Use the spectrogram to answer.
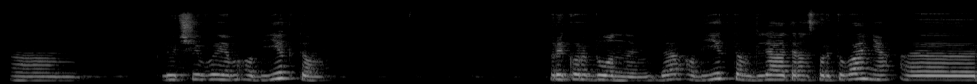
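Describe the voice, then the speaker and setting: A Ukrainian woman, a tarot reader, talking alone to her viewers in a halting way, thinking aloud and murmuring small agreements to herself. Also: mid-range voice, a little mellow. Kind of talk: solo video monologue. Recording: echoey room.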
